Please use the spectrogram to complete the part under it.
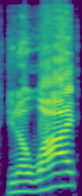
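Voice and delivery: ordinary delivery

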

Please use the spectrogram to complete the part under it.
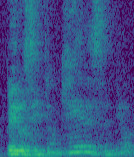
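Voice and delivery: soft, hesitant half-hearted plea; a mild take on a doubting believer; mimicking a doubtful prayer. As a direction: imitate someone who prays without faith. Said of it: "clásico de la oración que muchos dicen".

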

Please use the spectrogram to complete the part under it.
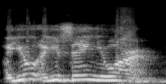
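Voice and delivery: ordinary talk

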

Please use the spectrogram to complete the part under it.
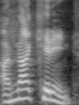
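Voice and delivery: ordinary talk

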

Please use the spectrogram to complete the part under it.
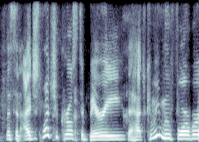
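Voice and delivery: a hint of a peacemaking housewife; lightly voiced TV housewife playing host; reality housewife. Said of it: "sounds like a housewife episode".

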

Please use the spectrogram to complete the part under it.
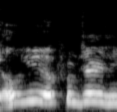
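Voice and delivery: high, drawn-up mock boast; mocking imitation. Imitating a rapper claiming Jersey, high mocking voice. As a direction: mimic the hometown claim in a high voice.

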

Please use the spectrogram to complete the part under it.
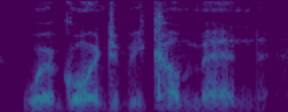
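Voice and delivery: low, solemn Viking vow; Ethan Hawke impression. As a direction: intone it like a grim warrior. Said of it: "that's how, like, Ethan Hawke does it".

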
